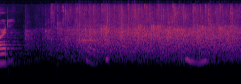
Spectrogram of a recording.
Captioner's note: applause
